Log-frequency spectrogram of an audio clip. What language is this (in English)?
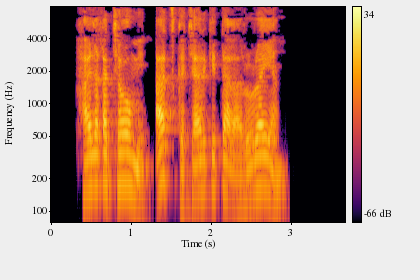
Sihuas Ancash Quechua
